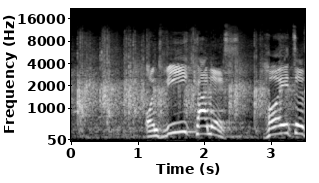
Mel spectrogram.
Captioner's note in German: Beifall AfD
